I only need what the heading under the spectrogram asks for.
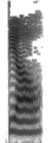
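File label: "雕", Mandarin Chinese; chinese flashcards; hsk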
